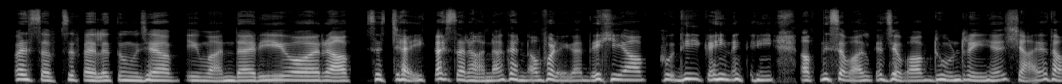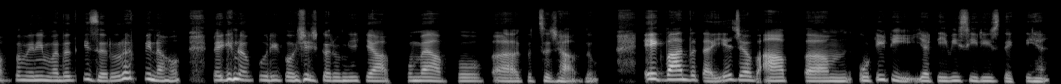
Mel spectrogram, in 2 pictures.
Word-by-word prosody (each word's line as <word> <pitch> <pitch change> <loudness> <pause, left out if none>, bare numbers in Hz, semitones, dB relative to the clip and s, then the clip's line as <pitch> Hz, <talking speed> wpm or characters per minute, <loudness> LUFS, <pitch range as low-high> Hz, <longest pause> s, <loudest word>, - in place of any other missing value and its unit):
अ, 230 0 +6
सबसे 190 0 -1
पहले 185 -2 +3
तो 195 +2 -5
मुझे 190 +1 +3
आपकी 185 +1 0
ईमानदारी 180 +3 +2
और 190 -1 +4
आप 170 +1 +5 0.2
सच्चाई 225 -2 +2
का 250 - +6
सराहना 185 -4 +1
करना 185 -5 +2
पड़ेगा। 180 -5 +1
देखिए 220 +4 +1
आप 200 0 +2 0.2
खुद 215 -4 -1
ही 250 0 +4
कहीं 225 +4 +3
न 225 +2 +1
कहीं 200 +1 -3 0.4
अपने 210 +6 0
सवाल 190 -1 0
का 205 +5 -4
जवाब 180 +1 +1
ढूँढ 205 -1 +2
रही 185 -3 +1
हैं 195 +4 0
शायद 235 -2 -1
आपको 180 +3 -3
मेरी 195 0 -1
मदद 185 0 -3
की 240 - -3
ज़रूरत 185 - -2
भी 250 - +1
ना 180 -6 +1
हो। 170 - -5 0.4
लेकिन 230 +6 +3
मैं 205 -5 0
पूरी 195 0 -5
कोशिश 185 +2 -2
करूँगी 170 -1 -3
कि 170 - -5
आपको 170 +2 -10
मैं 170 0 +1
आपको 155 0 -4 0.2
अ, 150 -2 -2
कुछ 150 0 -12
सुझाव 155 +1 -3
दूँ। 140 - -9 0.5
एक 245 -4 +6
बात 220 0 +6
बताइए 170 +1 -3
जब 195 -2 -2
आप 170 0 +2 0.2
उम, 155 -1 0 0.2
ओटीटी 190 -3 -3 0.2
या 165 - 0
टीवी 165 +1 -3
सीरीज 160 -2 -3
देखती 145 +1 -7
है 140 - -2
185 Hz, 175 wpm, -23 LUFS, 170-205 Hz, 0.5 s, अ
